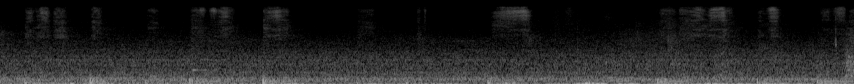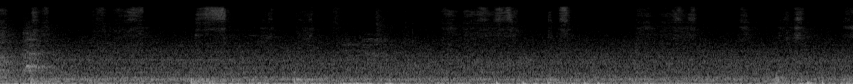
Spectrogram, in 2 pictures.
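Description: Steady scratching and tapping of writing on a classroom board during a Sanskrit lecture, continuous strokes with brief pauses, close and moderately loud in a reverberant room, with no talking.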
